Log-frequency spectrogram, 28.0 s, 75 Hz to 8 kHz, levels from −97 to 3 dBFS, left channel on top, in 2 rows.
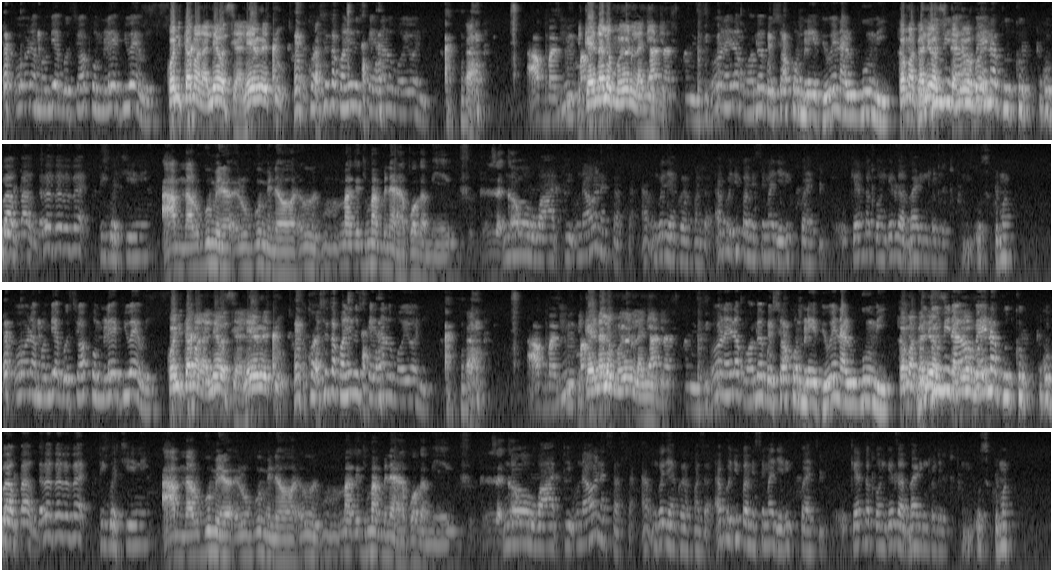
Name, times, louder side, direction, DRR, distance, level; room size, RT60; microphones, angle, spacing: voice 1, 0.2-2.1 4.1-5.7 7.4-7.6 9.4-11.8 12.2-16.0 20.7-22.2 22.5-25.0 25.3-27.4, right 1 dB, 25° right, 0.6 m, -35 dB
voice 2, 2.2-3.8 6.2-6.4 7.8-8.9 12.0-13.2, left 3 dB, 70° left, 0.6 m, -26 dB
voice 3, 5.9-6.4 7.0-8.0 8.6-9.4 16.1-20.9, left 2 dB, 15° left, 0.5 m, -36 dB
3.4 x 3.0 x 2.4 m
head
